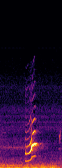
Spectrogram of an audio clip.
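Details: Sora uttering one clear, rising whistle, short and strong, against a low steady hum.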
